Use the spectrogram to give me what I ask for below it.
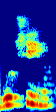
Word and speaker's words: Butino: É Butino mesmo? Isso, Butino, tá certo.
